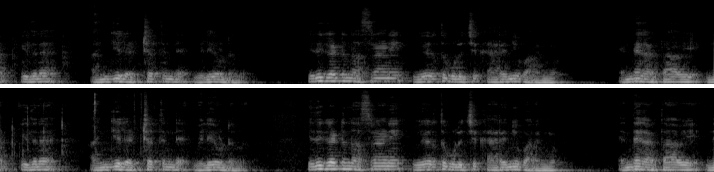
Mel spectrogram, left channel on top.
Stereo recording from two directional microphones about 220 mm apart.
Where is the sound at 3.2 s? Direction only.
35° right (ahead or behind).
